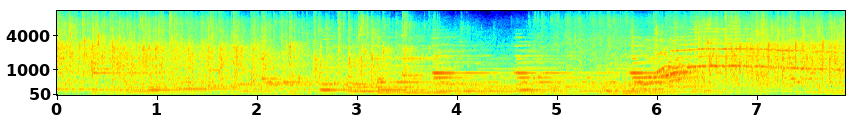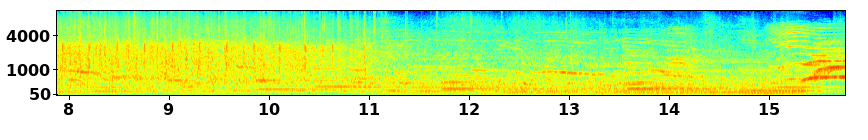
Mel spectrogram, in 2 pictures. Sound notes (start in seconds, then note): 5.8 cheering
